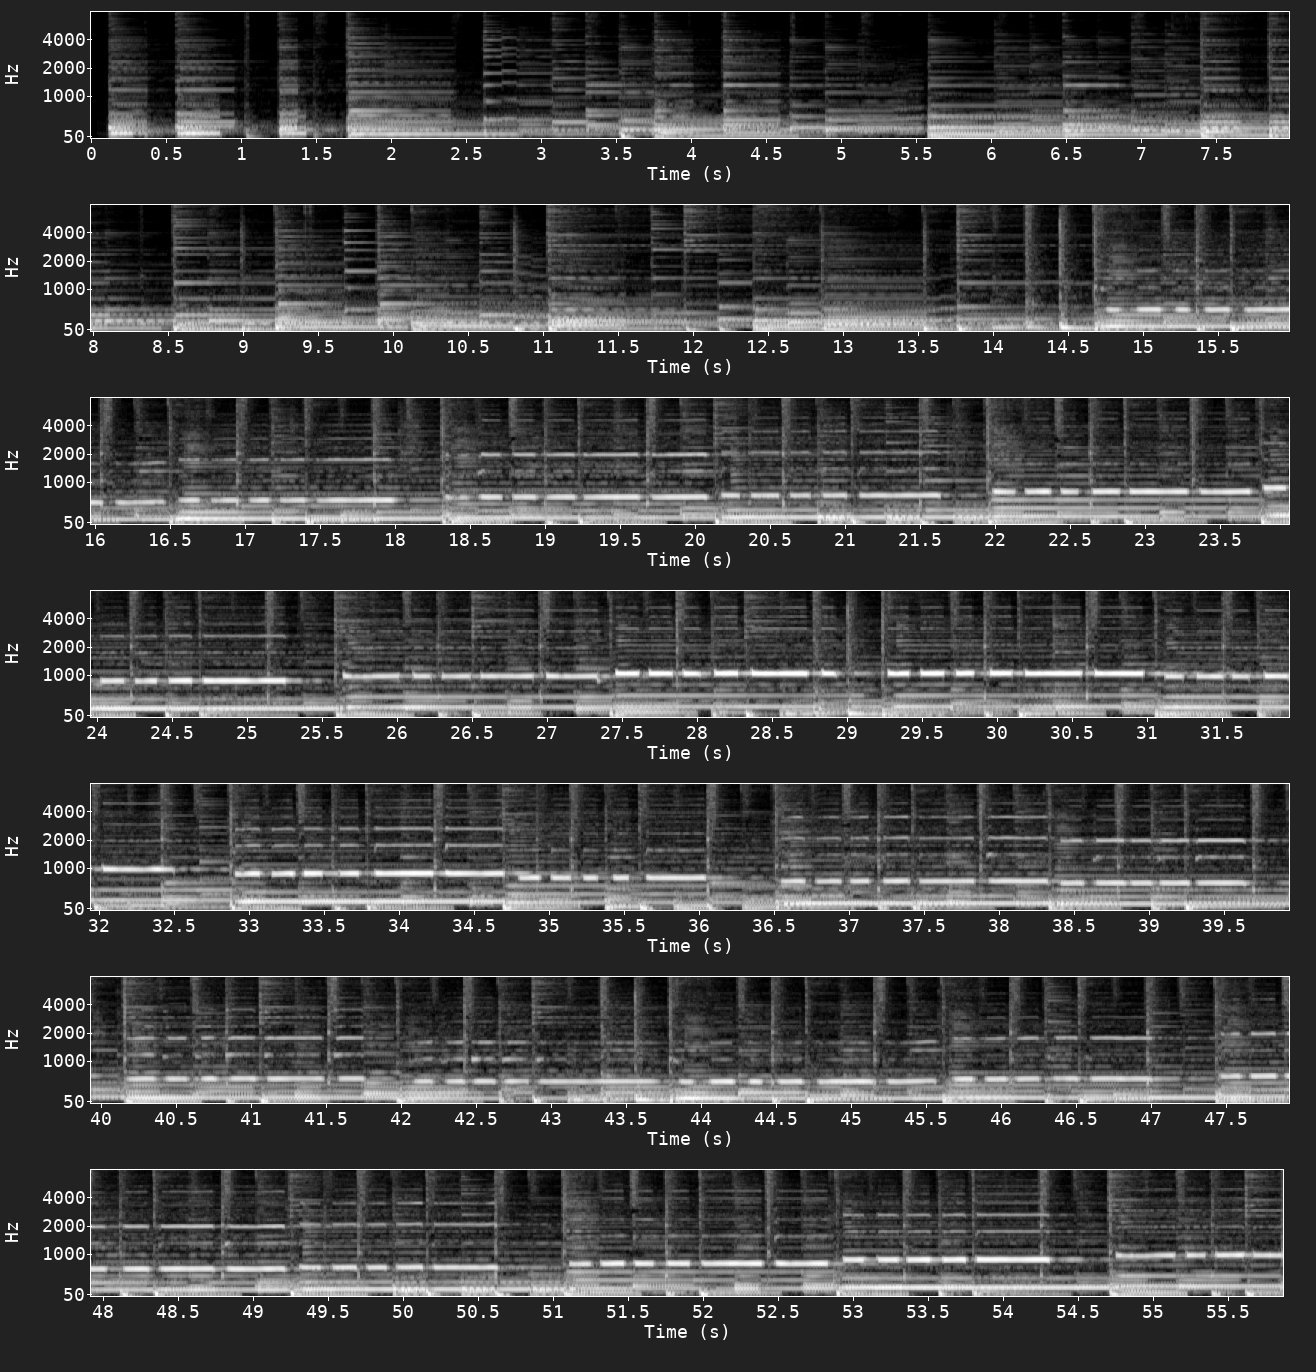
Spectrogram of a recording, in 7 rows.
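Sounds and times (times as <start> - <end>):
scale song backing track: 0.0 - 55.8.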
